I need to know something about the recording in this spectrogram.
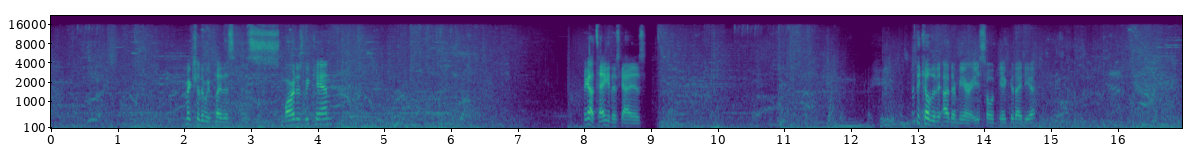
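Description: Video game spell and combat effects whoosh and clash.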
